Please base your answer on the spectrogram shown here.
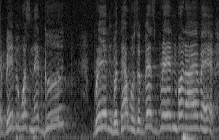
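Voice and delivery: high, delighted voice praising the bread; pleased diner. Retold or imitated. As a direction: squeal about the best bread ever. Preacher voicing a pleased diner.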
